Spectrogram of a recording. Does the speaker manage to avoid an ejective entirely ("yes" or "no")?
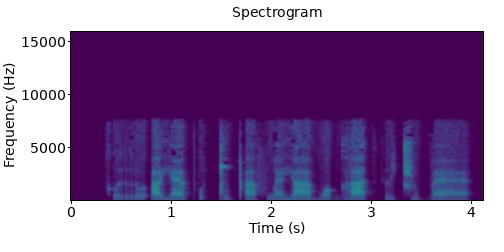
no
